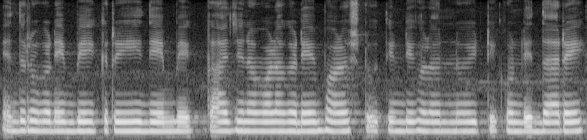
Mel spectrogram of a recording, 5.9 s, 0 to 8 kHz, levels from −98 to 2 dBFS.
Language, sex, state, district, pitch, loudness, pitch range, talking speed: Kannada, female, Karnataka, Bidar, 200 Hz, -14 LUFS, 195-200 Hz, 100 wpm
